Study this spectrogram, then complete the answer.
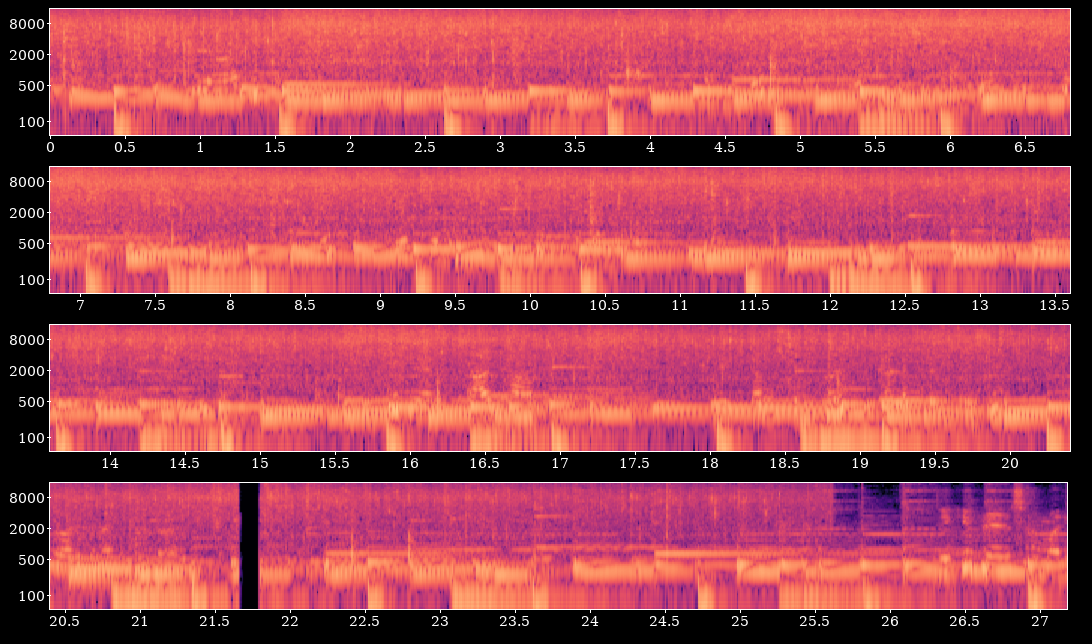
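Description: Chopped green chillies and onion frying in hot oil for mixed dal, a loud, continuous close sizzle with occasional stirring clinks that carries on for nearly half a minute.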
